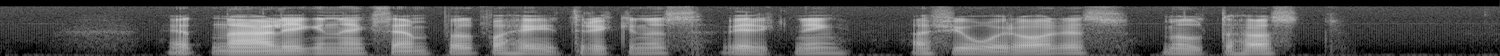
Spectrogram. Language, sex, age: Norwegian, male, 34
